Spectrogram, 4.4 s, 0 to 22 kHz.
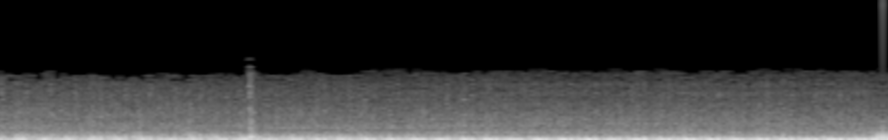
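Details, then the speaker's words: Old Chevy truck, cold start on a snowy February day; usually knocks but oil thick from cold: steady low rumble, even pulses about 160 a minute, no tapping or knocking; normal cold idle. "not even knocking today what's the problem oil must be thick it's so cold outside"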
